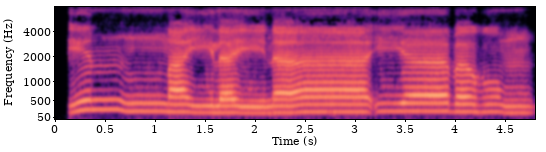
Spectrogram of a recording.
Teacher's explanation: নুন আলিফ জবর না, 2 থেকে 3 আলিফ টান হবে, কারণ হুরুফে মাদ এসছে, মাদের পরে হামজা দ্বিতীয় শব্দ এসছে, মাদ্দে মুনফাসিল। ইন্না ইলাইনা ইয়াবাহুম, হামজা জের ই, ইয়া আলিফ জবর ইয়া।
